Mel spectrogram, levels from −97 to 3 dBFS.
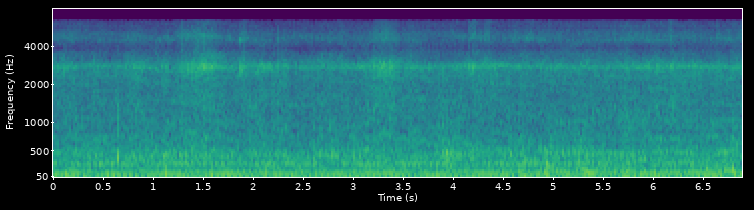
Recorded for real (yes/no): no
